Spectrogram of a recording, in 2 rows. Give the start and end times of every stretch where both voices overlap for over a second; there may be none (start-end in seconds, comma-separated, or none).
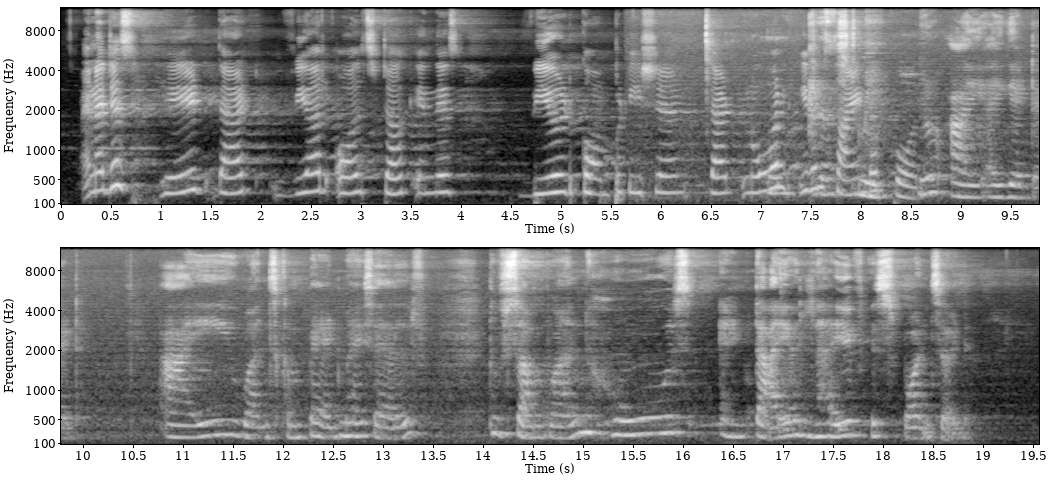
7.0-8.6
